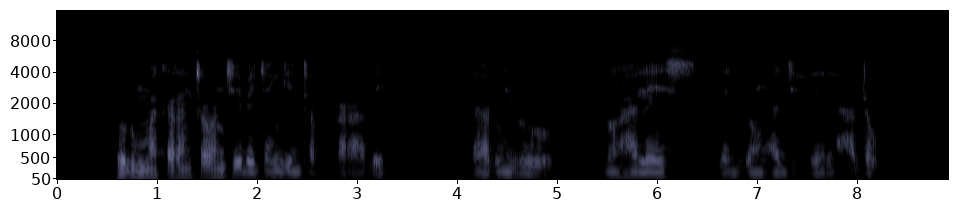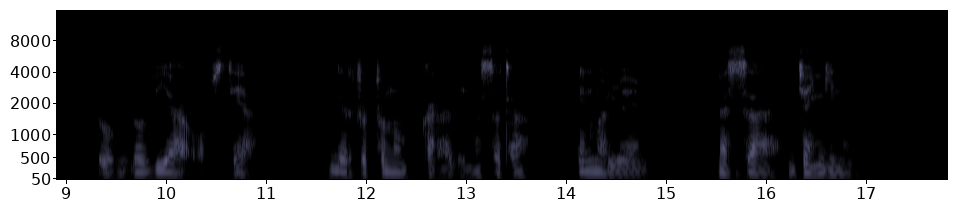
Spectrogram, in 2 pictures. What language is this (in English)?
Fula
